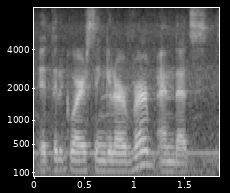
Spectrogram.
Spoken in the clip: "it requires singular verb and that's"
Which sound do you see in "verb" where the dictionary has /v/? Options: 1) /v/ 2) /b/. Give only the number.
1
